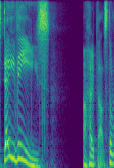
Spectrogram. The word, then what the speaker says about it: Davies: alfonso davis or davey is it davies it's davies davis would be if is it davis or david alfonso davies i remember saying it wrong once and the youtube comments section came for me because i said it kind of the the way it would be if it was an english name it's davies i hope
